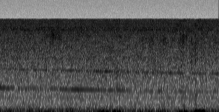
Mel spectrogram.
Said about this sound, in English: Sirens in the background. Isn't that fun?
